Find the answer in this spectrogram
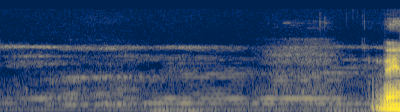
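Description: A faint, steady held vocal tone, even in pitch for about a second and a half, then a man starts speaking near the end.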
